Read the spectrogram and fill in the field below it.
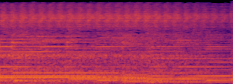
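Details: Cicadas, said to make this noise to attract mates or raise an alarm; a steady, dense, hissing buzz that holds without pause, with faint low tonal hum beneath.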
